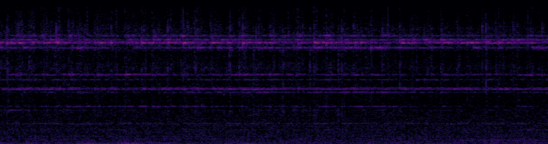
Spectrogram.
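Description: Altar bells rung continuously at the elevation of the consecrated host, giving a steady high-pitched ringing. The ringing marks the moment the host is shown to the congregation after the consecration.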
